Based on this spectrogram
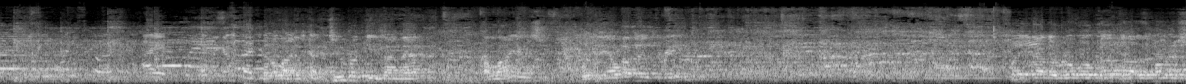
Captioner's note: game caster describing the match in the background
